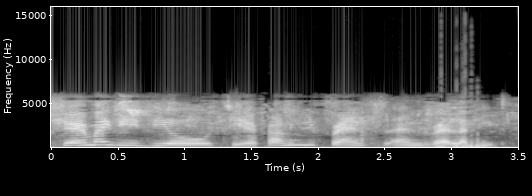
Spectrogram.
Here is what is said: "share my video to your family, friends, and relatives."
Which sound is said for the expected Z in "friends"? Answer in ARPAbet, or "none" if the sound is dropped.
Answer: S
